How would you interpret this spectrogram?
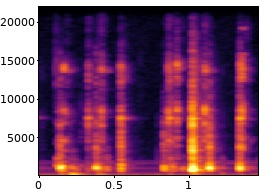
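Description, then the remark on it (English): Several crisp computer keyboard key clicks tapped out in an irregular rhythm, fairly quiet, with short pauses between presses and no voices. “You're like a fucking retarded dad clicking a fucking key.”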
